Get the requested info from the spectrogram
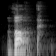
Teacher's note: Gonna make sure you get that glottal stop in there.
